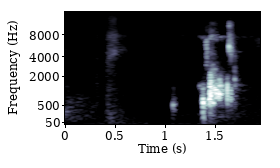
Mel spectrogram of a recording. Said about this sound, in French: bon, excusez-moi, j'ai pris une petite gorgée d'eau.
